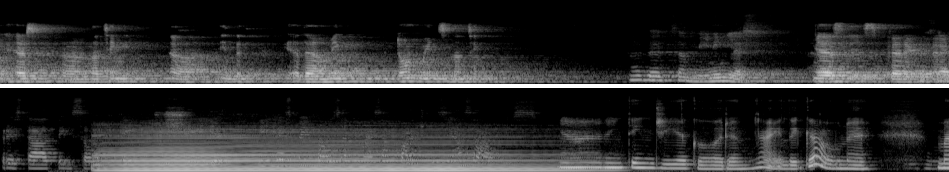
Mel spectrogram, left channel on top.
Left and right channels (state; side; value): different; both; correlation 0.00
